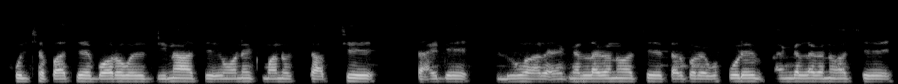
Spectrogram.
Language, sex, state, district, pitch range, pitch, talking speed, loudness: Bengali, male, West Bengal, Jhargram, 135-145 Hz, 140 Hz, 145 wpm, -21 LUFS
